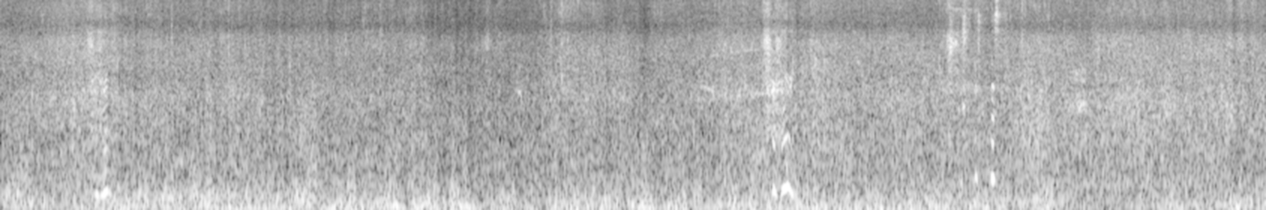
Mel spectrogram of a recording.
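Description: Strong wind buffets an outdoor spot in Samoa by the sea, a loud, steady low roar and rumble of gusts battering the microphone, with surf-like wash beneath and no clear talking.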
